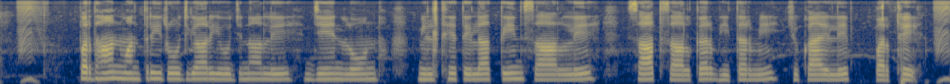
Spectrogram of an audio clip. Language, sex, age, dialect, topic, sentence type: Chhattisgarhi, female, 25-30, Northern/Bhandar, banking, statement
